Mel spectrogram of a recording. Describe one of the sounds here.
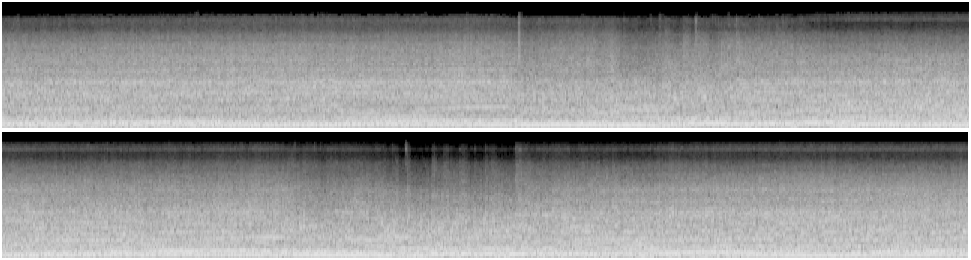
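A loud race car engine roars up close, revving up and down.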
